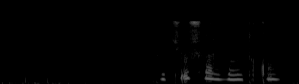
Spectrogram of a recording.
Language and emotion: Russian, sad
